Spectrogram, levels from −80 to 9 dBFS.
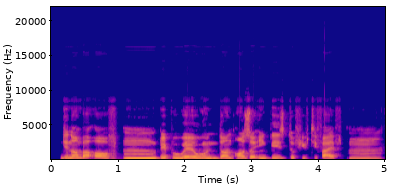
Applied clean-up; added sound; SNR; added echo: none; none; none; none.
